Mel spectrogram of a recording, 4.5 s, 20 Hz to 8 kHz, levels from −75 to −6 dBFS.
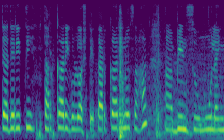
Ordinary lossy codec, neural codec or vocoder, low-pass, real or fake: none; none; 7.2 kHz; real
